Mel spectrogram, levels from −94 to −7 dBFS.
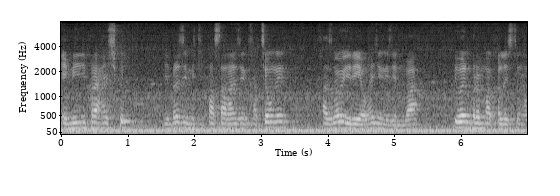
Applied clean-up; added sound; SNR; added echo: none; Bus; 1 dB; none.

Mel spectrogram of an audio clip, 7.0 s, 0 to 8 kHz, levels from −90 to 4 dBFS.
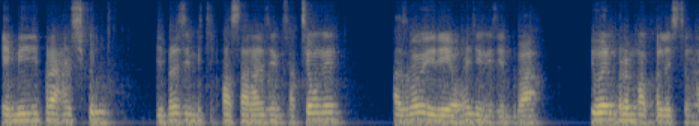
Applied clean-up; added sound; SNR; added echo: neural mask model RNNoise.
